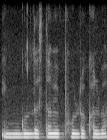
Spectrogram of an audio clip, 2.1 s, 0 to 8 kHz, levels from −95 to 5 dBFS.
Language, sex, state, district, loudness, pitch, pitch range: Bhojpuri, female, Uttar Pradesh, Deoria, -12 LUFS, 195 Hz, 190-195 Hz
